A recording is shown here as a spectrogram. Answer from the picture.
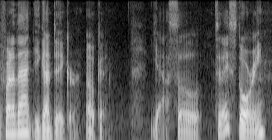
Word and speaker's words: Dacre: first name okay because we weren't sure if it was the cray Daiquiri like the uh like the drink yeah exactly but it is daker this makes sense because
